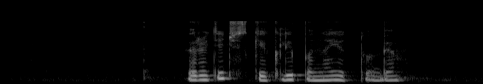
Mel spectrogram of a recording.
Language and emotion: Russian, neutral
